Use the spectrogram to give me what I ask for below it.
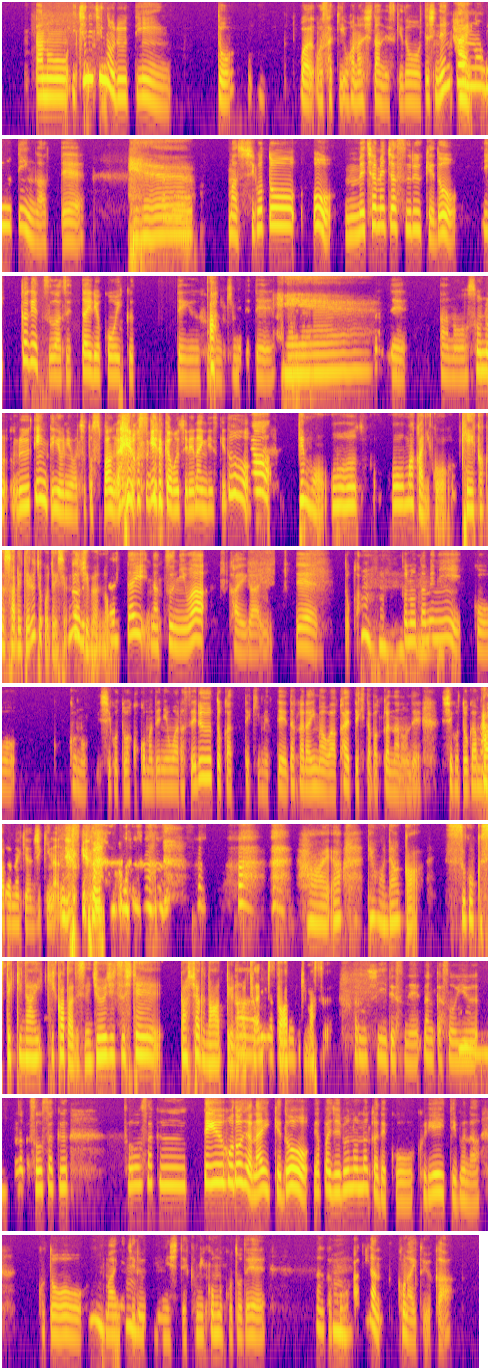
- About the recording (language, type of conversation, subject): Japanese, podcast, 日々の創作のルーティンはありますか？
- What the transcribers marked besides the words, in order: other background noise; distorted speech; static; drawn out: "へえ"; laughing while speaking: "広すぎる"; laughing while speaking: "なんですけど"; laugh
